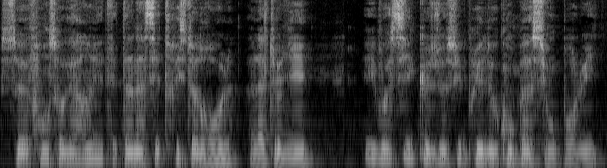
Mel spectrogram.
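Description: A man's voice: medium pitch, expressive, normal speed, mellow, breathy edge, voice pushed up. A man playing a kindly young workshop owner. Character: kind, good-hearted young workshop owner.

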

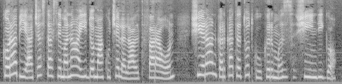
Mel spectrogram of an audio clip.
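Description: A woman narrating a classic novel in a measured, expressive audiobook reading. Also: high voice, smooth, no room sound.

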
